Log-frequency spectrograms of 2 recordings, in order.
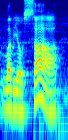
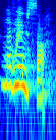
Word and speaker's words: Leviosa: saying when guardium leviosa you should not pronounce leviosa with an open ah sound at the end but rather with a schwa sound so instead of saying leviosa you should say leviosa this is really useful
